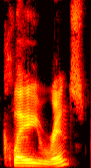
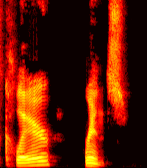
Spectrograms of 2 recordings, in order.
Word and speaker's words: Clarence: Just for note, I don't think you pronounce it like Clay Rinse. I think it's Claire Rinse. – Claire, and then like rinsing as in like rinsing like a dishcloth.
